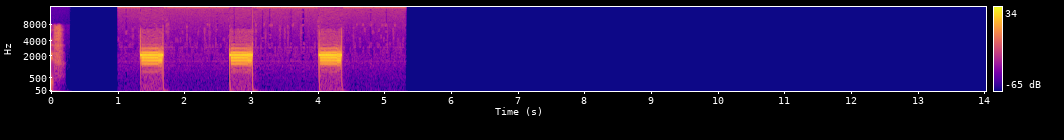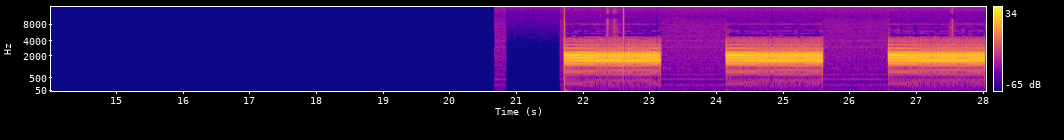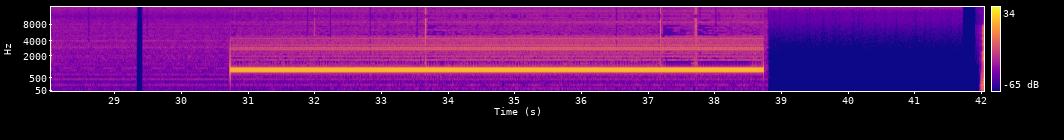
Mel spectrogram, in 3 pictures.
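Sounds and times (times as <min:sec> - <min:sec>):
buzzing digital data bursts: 0:01.1 - 0:05.2, 0:21.8 - 0:23.3, 0:24.1 - 0:28.2.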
